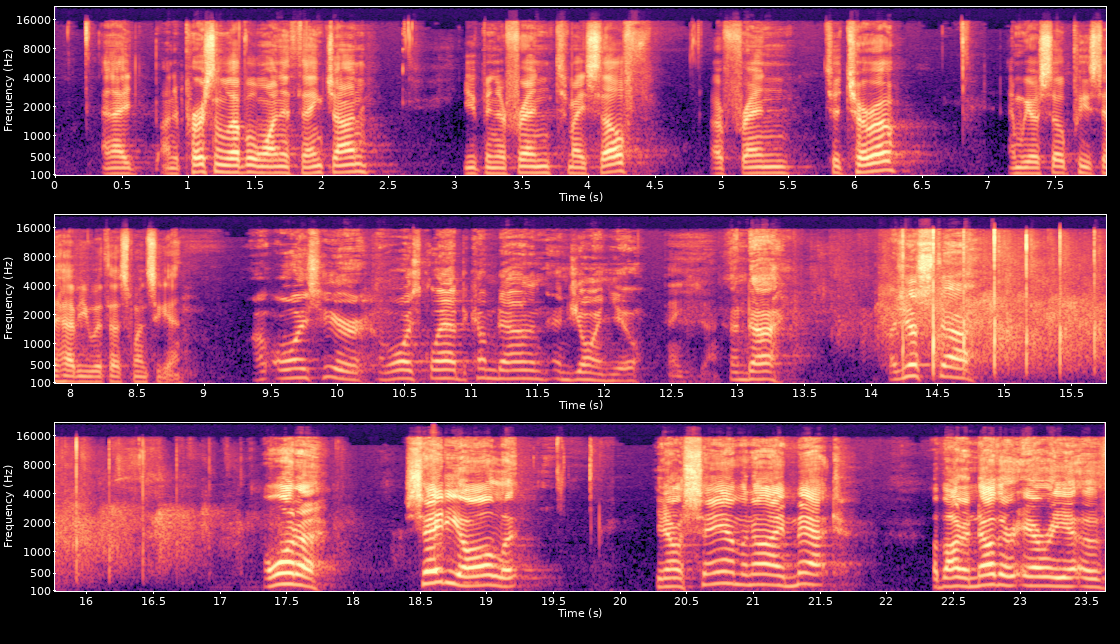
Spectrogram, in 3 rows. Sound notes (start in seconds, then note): 13.4 applause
